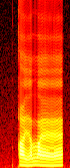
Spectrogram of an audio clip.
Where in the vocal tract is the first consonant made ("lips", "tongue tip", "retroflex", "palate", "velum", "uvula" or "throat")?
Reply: uvula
